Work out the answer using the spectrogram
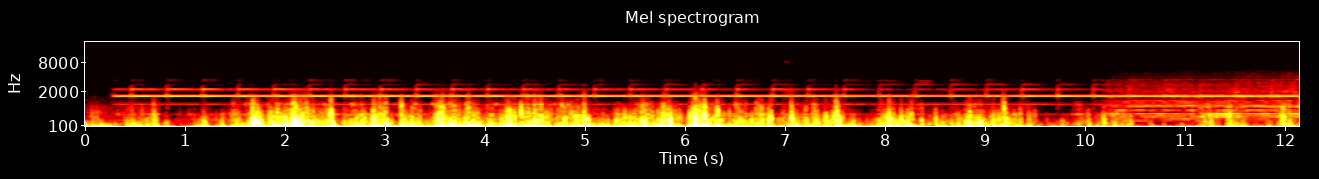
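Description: Freight train rolling past with a heavy rumble of wheels on rail, while a bell rings rapidly and steadily. About ten seconds in, a locomotive horn starts sounding and carries on.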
